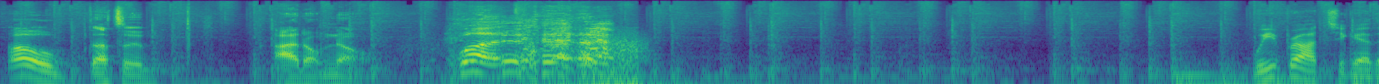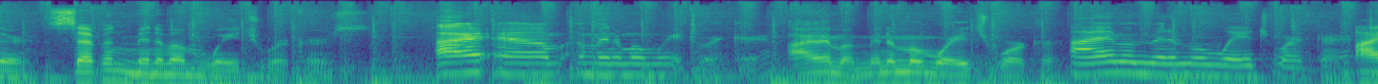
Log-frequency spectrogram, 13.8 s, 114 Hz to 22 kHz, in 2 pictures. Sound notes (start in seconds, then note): 2.2 all laugh; 3.6 percussive jazz music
